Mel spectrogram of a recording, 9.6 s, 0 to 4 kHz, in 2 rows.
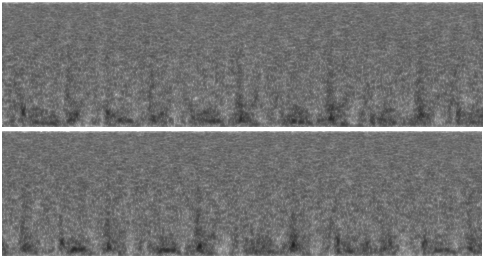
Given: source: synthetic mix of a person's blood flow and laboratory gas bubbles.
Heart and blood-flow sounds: Doppler ultrasound of blood flow; precordium
no bubbles
From the record:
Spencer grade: 0 (complete lack of bubble signals)

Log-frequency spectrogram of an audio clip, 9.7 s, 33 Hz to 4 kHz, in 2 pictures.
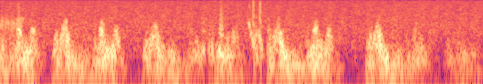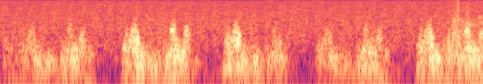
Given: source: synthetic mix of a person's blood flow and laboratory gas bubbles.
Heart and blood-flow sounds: Doppler ultrasound of blood flow; precordium
0.00-0.24 s: bubbles
2.00-2.27 s: bubbles
2.46-2.64 s: bubbles
2.67-2.72 s: bubbles
9.22-9.67 s: bubbles
From the record:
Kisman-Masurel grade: 221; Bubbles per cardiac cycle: several, 3 to 8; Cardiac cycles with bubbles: 10 to 50%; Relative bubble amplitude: barely perceptible (0.100 to 0.250); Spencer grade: 2 (many but less than half of the cardiac periods contain bubble signals, singularly or in groups); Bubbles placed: only in the low amplitude regions of the cardiac cycle

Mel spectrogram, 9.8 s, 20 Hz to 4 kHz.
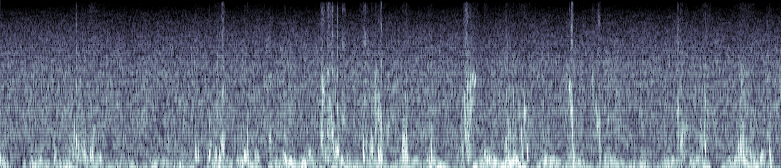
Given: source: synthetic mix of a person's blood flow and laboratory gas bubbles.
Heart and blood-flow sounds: Doppler ultrasound of blood flow; precordium
0.66-0.73 s: bubbles
0.85-1.33 s: bubbles
2.42-2.52 s: bubbles
2.58-2.84 s: bubbles
3.02-3.42 s: bubbles
3.52-3.62 s: bubbles
4.00-4.33 s: bubbles
4.49-4.90 s: bubbles
5.00-5.13 s: bubbles
5.34-5.44 s: bubbles
5.76-5.98 s: bubbles
6.04-6.11 s: bubbles
6.29-6.64 s: bubbles
7.08-7.22 s: bubbles
7.38-7.55 s: bubbles
8.45-8.62 s: bubbles
8.74-8.92 s: bubbles
9.20-9.45 s: bubbles
9.59-9.69 s: bubbles
From the record:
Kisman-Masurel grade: 233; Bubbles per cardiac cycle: several, 3 to 8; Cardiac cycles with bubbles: 50 to 99%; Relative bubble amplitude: loud (0.450 to 0.775); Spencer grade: 3 (all of the cardiac periods contain showers or single bubble signals, but not dominating or overriding the cardiac motion signals); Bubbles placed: anywhere in the cardiac cycle

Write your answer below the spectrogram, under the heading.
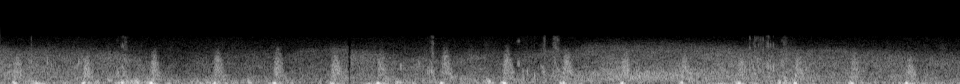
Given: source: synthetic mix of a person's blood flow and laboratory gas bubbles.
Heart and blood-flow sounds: Doppler ultrasound of blood flow; subclavian vein
0.27-0.36 s: bubbles
0.45-0.54 s: bubbles
0.74-0.85 s: bubbles
1.06-1.32 s: bubbles
3.98-4.04 s: bubbles
4.17-4.39 s: bubbles
5.17-5.63 s: bubbles
7.47-7.96 s: bubbles
From the record:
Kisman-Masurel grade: 221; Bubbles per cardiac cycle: several, 3 to 8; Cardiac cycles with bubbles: 10 to 50%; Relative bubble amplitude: barely perceptible (0.100 to 0.250); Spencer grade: 2 (many but less than half of the cardiac periods contain bubble signals, singularly or in groups); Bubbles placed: anywhere in the cardiac cycle

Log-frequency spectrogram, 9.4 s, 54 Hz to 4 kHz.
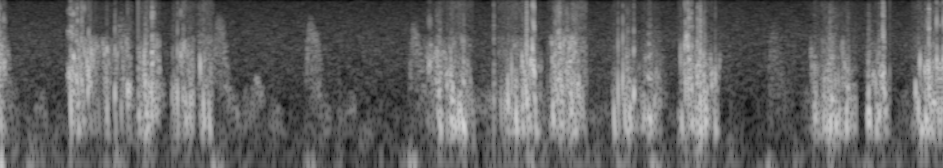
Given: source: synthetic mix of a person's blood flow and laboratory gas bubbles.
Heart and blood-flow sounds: Doppler ultrasound of blood flow; subclavian vein
0.00-0.12 s: bubbles
0.70-1.37 s: bubbles
1.42-1.66 s: bubbles
1.74-2.18 s: bubbles
4.27-4.76 s: bubbles
4.97-5.45 s: bubbles
5.51-5.91 s: bubbles
6.15-6.66 s: bubbles
6.82-7.25 s: bubbles
8.12-8.62 s: bubbles
8.69-8.95 s: bubbles
9.13-9.44 s: bubbles
From the record:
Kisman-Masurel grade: 333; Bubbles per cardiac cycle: rolling drumbeat, 9 or more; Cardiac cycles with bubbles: 50 to 99%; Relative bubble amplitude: loud (0.450 to 0.775); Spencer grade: 3 (all of the cardiac periods contain showers or single bubble signals, but not dominating or overriding the cardiac motion signals); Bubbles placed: anywhere in the cardiac cycle

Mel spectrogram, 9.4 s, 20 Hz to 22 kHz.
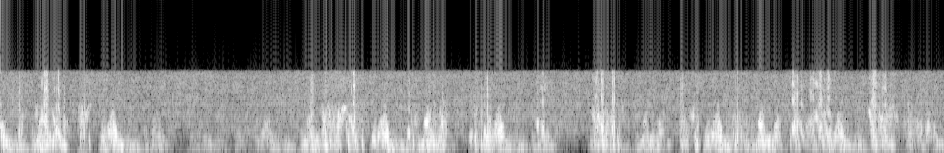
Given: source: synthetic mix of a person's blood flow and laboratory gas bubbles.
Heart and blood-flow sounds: Doppler ultrasound of blood flow; precordium
0.16-0.26 s: bubbles
0.34-0.69 s: bubbles
0.77-0.92 s: bubbles
3.01-3.67 s: bubbles
4.04-4.18 s: bubbles
4.25-4.48 s: bubbles
4.67-4.95 s: bubbles
5.33-5.47 s: bubbles
5.91-6.23 s: bubbles
6.79-7.01 s: bubbles
7.24-7.51 s: bubbles
7.73-7.83 s: bubbles
7.87-8.37 s: bubbles
8.67-9.32 s: bubbles
From the record:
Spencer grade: 3 (all of the cardiac periods contain showers or single bubble signals, but not dominating or overriding the cardiac motion signals); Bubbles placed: only in the low amplitude regions of the cardiac cycle

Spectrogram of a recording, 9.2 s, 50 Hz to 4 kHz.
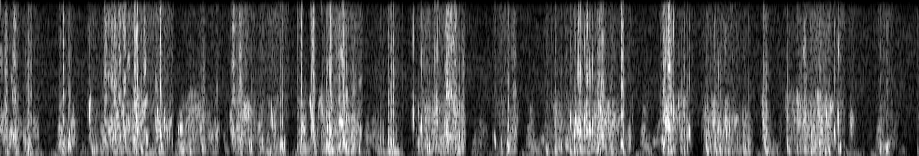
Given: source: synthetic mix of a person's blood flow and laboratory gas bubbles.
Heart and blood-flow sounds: Doppler ultrasound of blood flow; precordium
0.00-0.40 s: bubbles
0.57-0.78 s: bubbles
0.86-1.73 s: bubbles
1.83-2.88 s: bubbles
2.96-3.62 s: bubbles
3.74-4.02 s: bubbles
4.10-4.67 s: bubbles
4.92-5.18 s: bubbles
5.43-6.34 s: bubbles
6.58-6.93 s: bubbles
7.00-7.54 s: bubbles
7.59-7.81 s: bubbles
7.83-8.58 s: bubbles
8.77-8.93 s: bubbles
9.17-9.19 s: bubbles
From the record:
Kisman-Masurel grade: 444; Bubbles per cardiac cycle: continuous sound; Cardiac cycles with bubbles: 100%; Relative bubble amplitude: maximal (0.775 to 0.999); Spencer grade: 4 (maximum detectable bubble signal sounding continuously throughout systole and diastole of every cardiac period, and overriding the amplitude of the normal cardiac signals); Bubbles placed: anywhere in the cardiac cycle

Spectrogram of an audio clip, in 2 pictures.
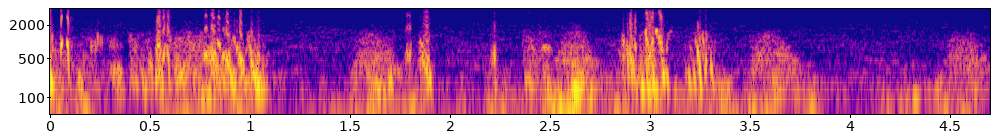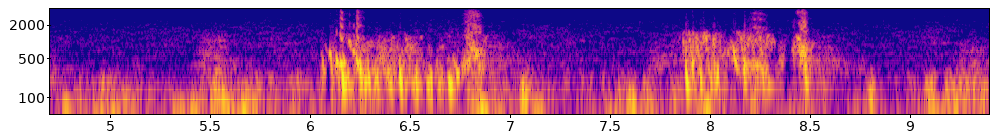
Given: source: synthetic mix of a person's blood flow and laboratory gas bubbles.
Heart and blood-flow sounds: Doppler ultrasound of blood flow; subclavian vein
0.00-1.12 s: bubbles
1.67-1.74 s: bubbles
1.76-1.93 s: bubbles
2.19-2.26 s: bubbles
2.35-2.51 s: bubbles
2.83-3.12 s: bubbles
3.17-3.36 s: bubbles
6.04-6.89 s: bubbles
7.83-8.38 s: bubbles
8.40-8.52 s: bubbles
From the record:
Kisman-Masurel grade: 223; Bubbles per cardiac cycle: several, 3 to 8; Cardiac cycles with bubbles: 10 to 50%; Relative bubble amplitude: loud (0.450 to 0.775); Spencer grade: 2 (many but less than half of the cardiac periods contain bubble signals, singularly or in groups); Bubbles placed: anywhere in the cardiac cycle

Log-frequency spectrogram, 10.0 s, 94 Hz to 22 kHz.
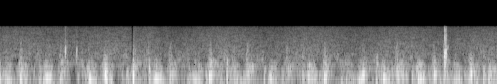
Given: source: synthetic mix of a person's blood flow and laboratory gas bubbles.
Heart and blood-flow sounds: Doppler ultrasound of blood flow; precordium
1.27-1.35 s: bubbles
1.51-1.56 s: bubbles
8.85-8.98 s: bubbles
From the record:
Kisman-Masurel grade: 123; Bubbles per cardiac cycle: 1 to 2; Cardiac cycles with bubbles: 10 to 50%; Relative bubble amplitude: loud (0.450 to 0.775); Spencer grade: 2 (many but less than half of the cardiac periods contain bubble signals, singularly or in groups); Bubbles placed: anywhere in the cardiac cycle

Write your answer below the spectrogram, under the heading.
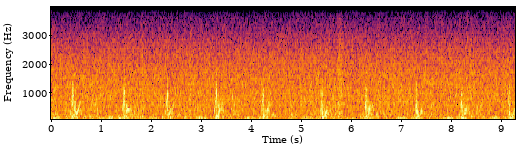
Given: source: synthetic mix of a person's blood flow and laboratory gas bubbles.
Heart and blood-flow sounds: Doppler ultrasound of blood flow; precordium
0.00-0.14 s: bubbles
From the record:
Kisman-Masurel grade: 111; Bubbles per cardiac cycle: 1 to 2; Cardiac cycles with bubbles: 1 to 10%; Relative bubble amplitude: barely perceptible (0.100 to 0.250); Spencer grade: 1 (occasional bubble signal discernible with the cardiac motion signal, with majority of cardiac periods free of bubbles); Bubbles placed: anywhere in the cardiac cycle

